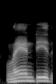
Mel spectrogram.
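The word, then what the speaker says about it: Landi: Landy, that's L-A-N-D-I, because I am Italian like that.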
